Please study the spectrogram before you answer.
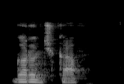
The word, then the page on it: goroncka: po nasimu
